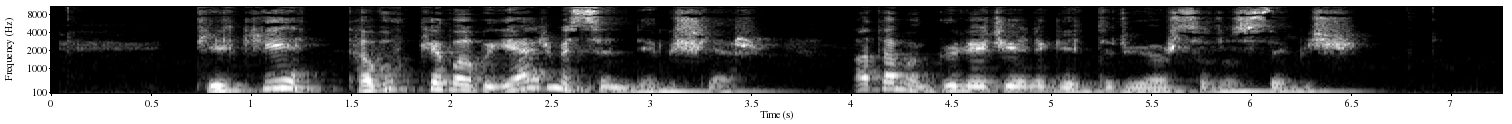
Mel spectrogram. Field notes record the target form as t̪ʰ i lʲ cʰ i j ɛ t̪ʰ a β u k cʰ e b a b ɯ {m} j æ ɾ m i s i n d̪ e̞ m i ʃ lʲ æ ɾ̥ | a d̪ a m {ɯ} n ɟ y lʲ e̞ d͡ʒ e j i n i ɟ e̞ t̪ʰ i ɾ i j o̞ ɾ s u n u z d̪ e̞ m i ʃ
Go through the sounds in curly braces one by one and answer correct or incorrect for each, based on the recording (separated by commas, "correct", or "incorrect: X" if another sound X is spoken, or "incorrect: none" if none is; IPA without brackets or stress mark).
incorrect: none, correct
